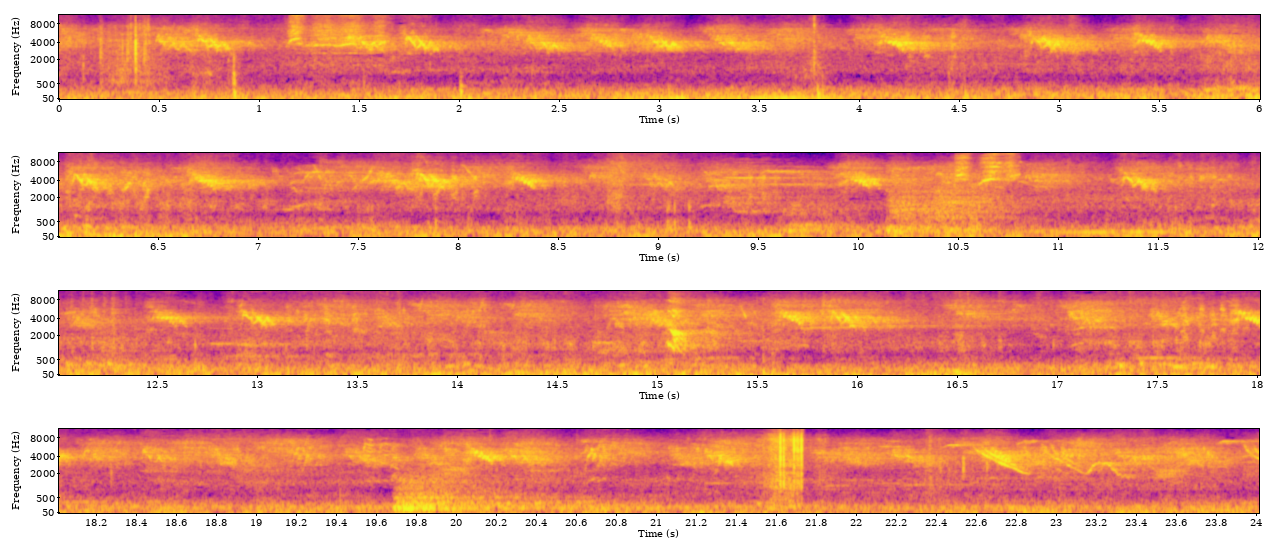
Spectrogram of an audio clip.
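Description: Small birds chirping: a steady run of short, high chirps about two a second, with a few faint knocks now and then.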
